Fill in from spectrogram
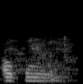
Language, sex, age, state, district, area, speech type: Telugu, female, 18-30, Telangana, Nizamabad, urban, conversation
